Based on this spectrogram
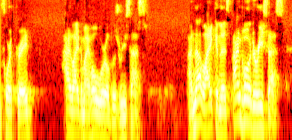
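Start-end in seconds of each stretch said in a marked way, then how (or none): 3.7-5.7 high schoolkid voice wanting out; childish whine. Pretend. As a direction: play a fourth grader heading to recess. Acting a fourth grader at recess.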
